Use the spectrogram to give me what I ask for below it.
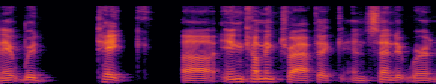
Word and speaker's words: Traefik: R A fi K and apparently traffic is the correct the correct way to say it I think according to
